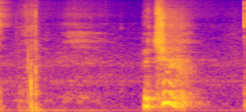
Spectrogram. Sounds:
Sneeze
